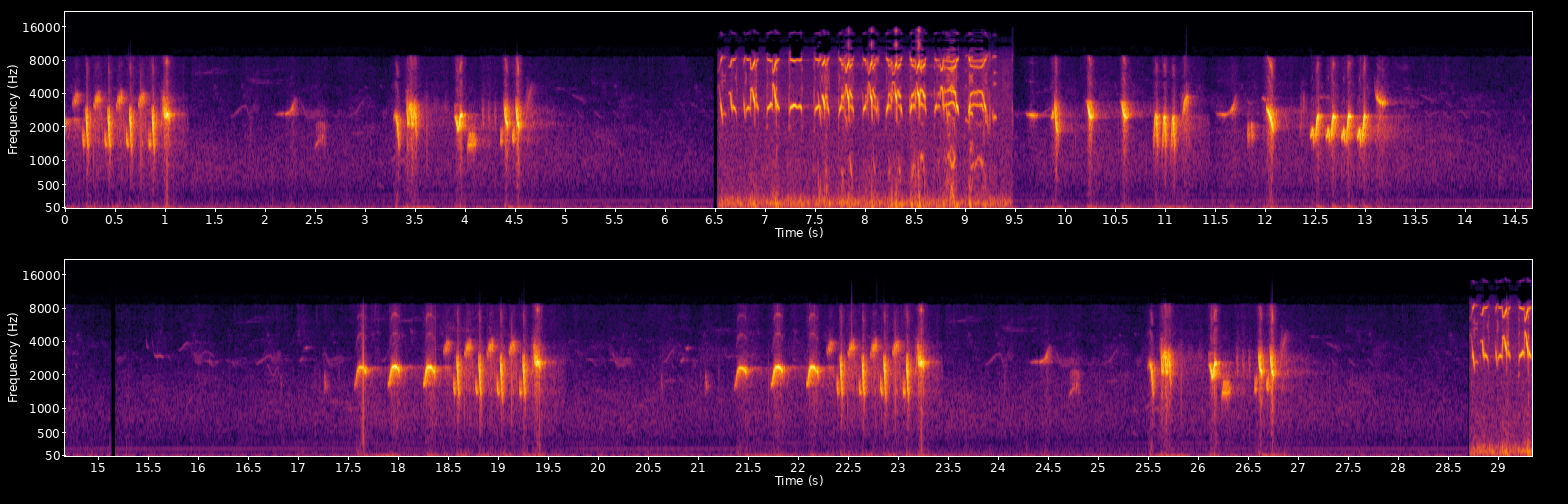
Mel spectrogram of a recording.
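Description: Bird chirping in short bursts of rapid, trilled notes with silent pauses between them, and a longer, fuller run of chirping about seven seconds in.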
